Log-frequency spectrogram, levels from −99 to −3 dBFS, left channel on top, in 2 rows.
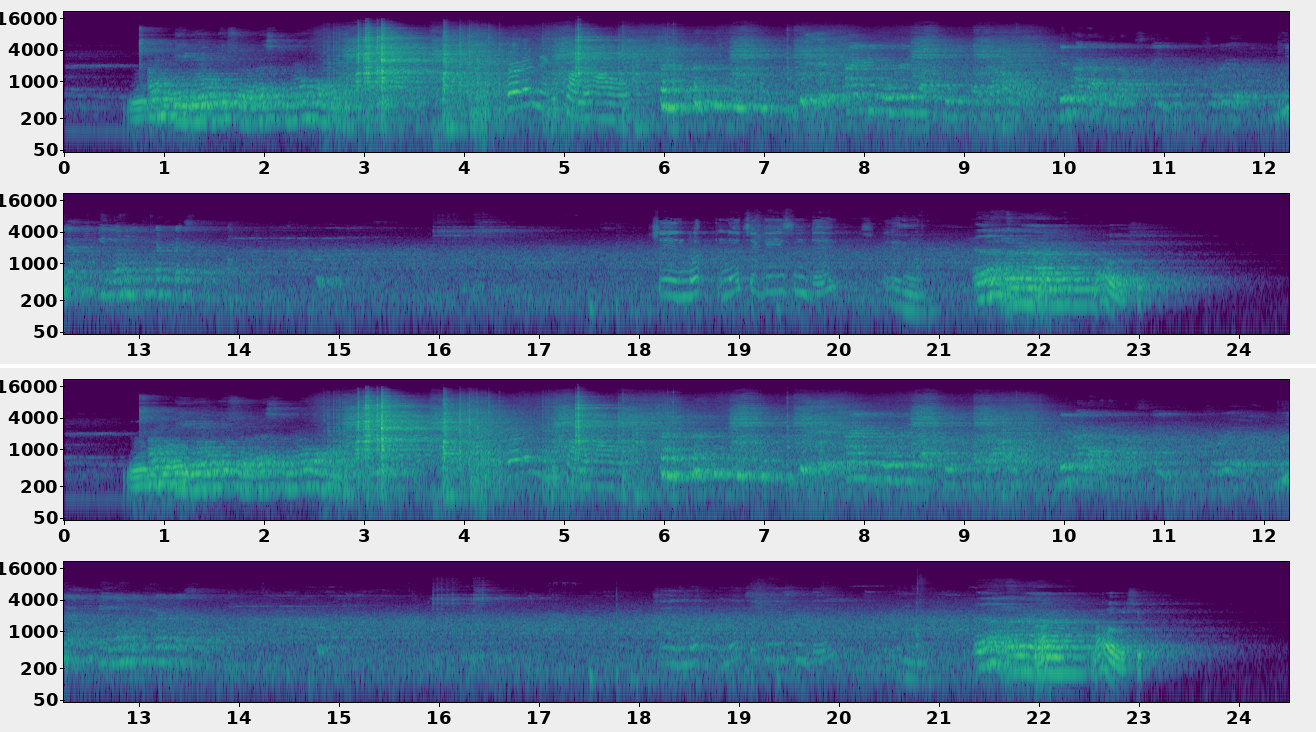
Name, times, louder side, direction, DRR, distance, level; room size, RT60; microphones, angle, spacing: voice 1, 0.0-0.5 0.8-3.0 3.3-3.6 3.8-4.3 6.0-9.6 9.9-11.1 11.4-13.4 14.1-15.4 19.1-19.2 21.3-22.3, equal, 25° left, -7 dB, 3.6 m, -43 dB
voice 2, 0.6-1.3 15.9-16.5 22.0-22.2 22.5-23.0, right 5 dB, 60° right, 6 dB, 0.5 m, -41 dB
sound 1, 2.5-9.8, right 1 dB, 5° right, 0.8 m, -40 dB
voice 3, 4.4-5.8 18.1-21.0, left 6 dB, 75° left, 13 dB, 0.5 m, -45 dB
sound 2, 6.8-22.1, right 4 dB, 80° right, 0.8 m, -56 dB
22.0 x 11.5 x 2.6 m, 2.4 s
head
